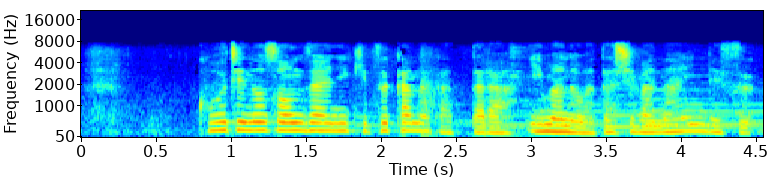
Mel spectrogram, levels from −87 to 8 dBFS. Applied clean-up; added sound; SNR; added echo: none; none; none; none.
